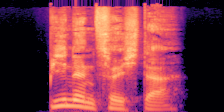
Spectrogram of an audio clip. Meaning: beekeeper (male or of unspecified gender)
- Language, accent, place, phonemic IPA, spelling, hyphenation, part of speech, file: German, Germany, Berlin, /ˈbiːnənˌt͡sʏçtɐ/, Bienenzüchter, Bie‧nen‧züch‧ter, noun, De-Bienenzüchter.ogg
